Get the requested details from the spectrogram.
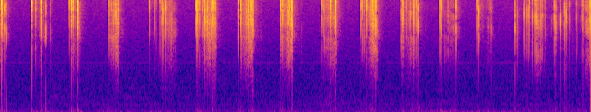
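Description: Long acrylic nails scratch across a small, solid, clear glass globe paperweight with etched continents. The result is an uneven run of short, bright, hissy scrapes with almost no low end, each one dying away quickly.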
